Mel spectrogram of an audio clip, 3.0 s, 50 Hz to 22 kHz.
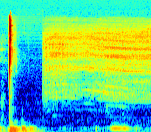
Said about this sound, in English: And it's called Fernancho Rose. I hope I didn't botch the name. And it was made in 2018 and is a Spain wine. I love rose wine anyway, so I know this wine is going to be amazing. Let's crack it open.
